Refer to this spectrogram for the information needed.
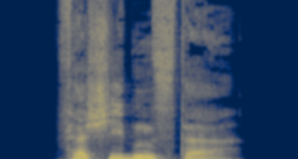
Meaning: inflection of verschieden: 1. strong/mixed nominative masculine singular superlative degree 2. strong genitive/dative feminine singular superlative degree 3. strong genitive plural superlative degree
- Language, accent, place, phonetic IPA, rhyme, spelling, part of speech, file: German, Germany, Berlin, [fɛɐ̯ˈʃiːdn̩stɐ], -iːdn̩stɐ, verschiedenster, adjective, De-verschiedenster.ogg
